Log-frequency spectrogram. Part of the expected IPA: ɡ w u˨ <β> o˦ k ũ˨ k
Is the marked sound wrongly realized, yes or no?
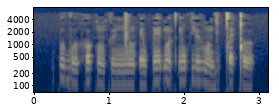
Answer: yes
